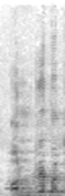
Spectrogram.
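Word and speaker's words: honourable: ही इज नॉट ऑनरेबल मैन, ऑनरेबल जो एच होता है ये साइलेंट होता है, और साइलेंट होगा तो जो ध्वनि है वो किसकी आएगी, ओ की आएगी, और ओ से पहले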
